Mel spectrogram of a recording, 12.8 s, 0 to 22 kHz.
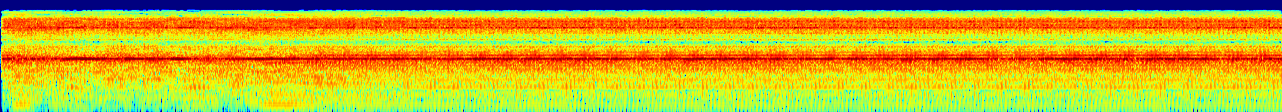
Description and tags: Binaural Ringmod Texture from Reason Subtractor and Thor Synths mixed in Logic. 37 samples, in minor 3rds, C-1 to C8, looped in Redmatica's Keymap. Sample root notes embedded in sample data.
Binaural, Multisample, Ringmod, Synth, Texture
